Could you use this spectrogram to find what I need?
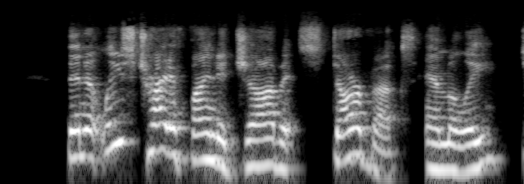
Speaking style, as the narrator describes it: Dave yelled

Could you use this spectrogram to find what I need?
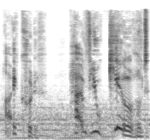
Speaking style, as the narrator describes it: Eben said desperately

